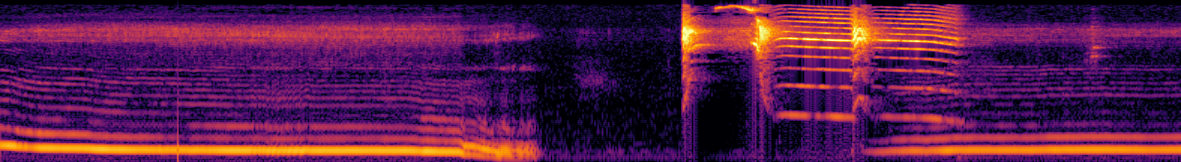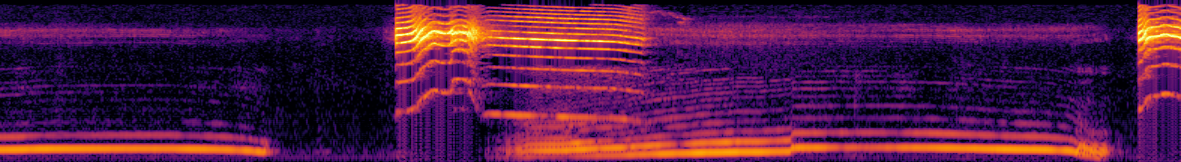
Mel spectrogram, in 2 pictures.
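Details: A female Boxer gives drawn-out howls that hold a steady pitch, then slide downward as each fades, answering high, rapid squeaks from a rubber toy that seem to set them off.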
